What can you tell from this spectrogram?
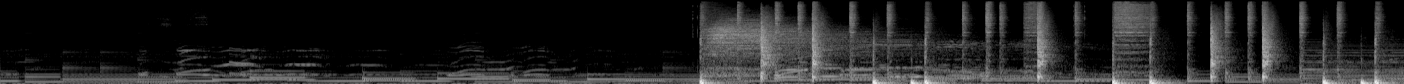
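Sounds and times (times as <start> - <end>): cymbal crash: 7.0 - 13.2
drum kit rock beat: 7.0 - 14.0.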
